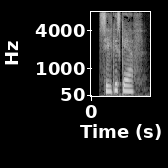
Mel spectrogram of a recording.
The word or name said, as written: silkeskærf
